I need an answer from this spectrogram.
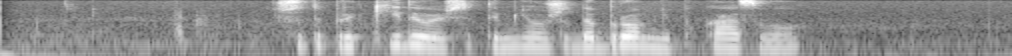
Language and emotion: Russian, angry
